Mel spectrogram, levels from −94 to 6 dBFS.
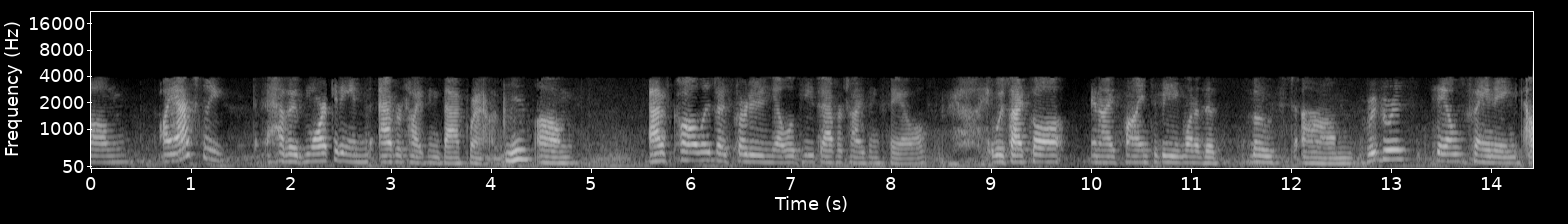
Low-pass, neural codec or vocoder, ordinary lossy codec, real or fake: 7.2 kHz; codec, 16 kHz, 2 kbps, X-Codec, HuBERT features, trained on general audio; AAC, 16 kbps; fake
